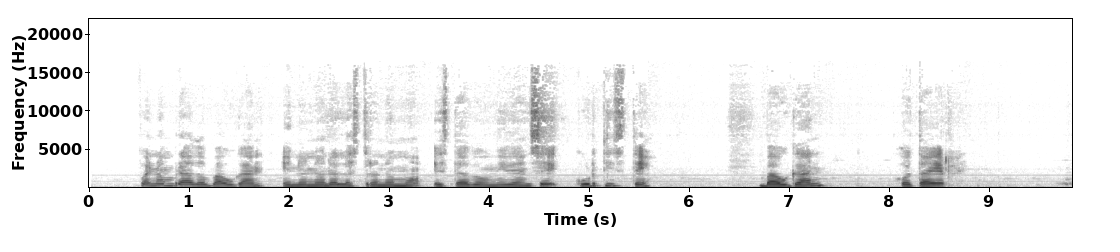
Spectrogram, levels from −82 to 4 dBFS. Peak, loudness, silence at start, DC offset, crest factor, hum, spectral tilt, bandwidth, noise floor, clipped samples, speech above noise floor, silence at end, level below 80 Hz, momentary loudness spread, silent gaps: -10 dBFS; -28 LUFS; 0.5 s; under 0.1%; 18 dB; none; -4.5 dB/octave; 16.5 kHz; -59 dBFS; under 0.1%; 32 dB; 0 s; -60 dBFS; 9 LU; none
